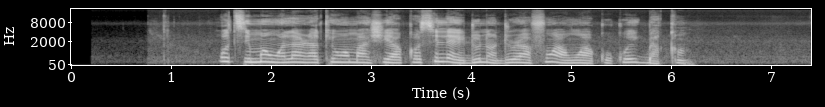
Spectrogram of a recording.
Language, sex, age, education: Yoruba, female, 15-29, secondary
